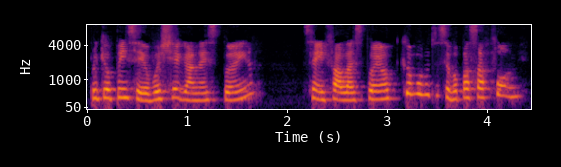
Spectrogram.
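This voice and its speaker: Casting: woman guest, fairly high voice, fast chatty storyteller. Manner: lively, fast anecdotes with laughs. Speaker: guest, former exchange student. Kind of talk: casual storytelling interview.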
